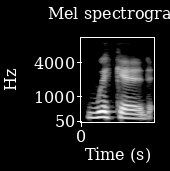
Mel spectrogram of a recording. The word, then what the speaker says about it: wicked: So it's strange that their ed suffix should be pronounced as a separate syllable.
